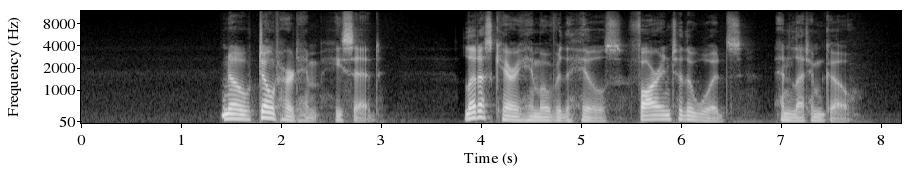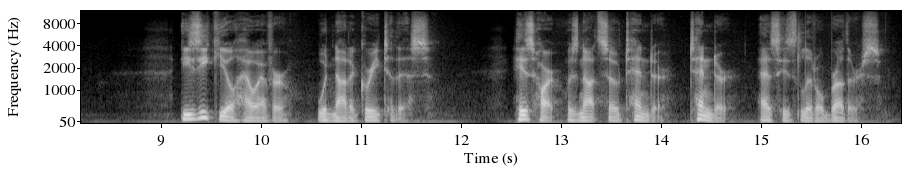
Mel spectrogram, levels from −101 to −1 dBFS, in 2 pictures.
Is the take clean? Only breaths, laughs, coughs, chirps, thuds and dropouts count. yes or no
yes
